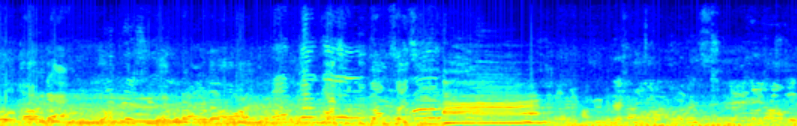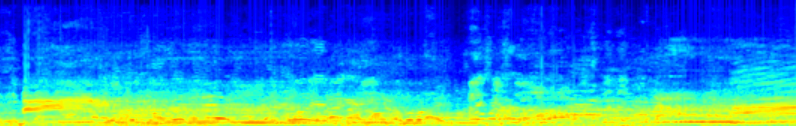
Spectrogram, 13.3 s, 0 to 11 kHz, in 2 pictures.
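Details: Sahiwal bull calves at Ambari market on 29 April 2024, with a farmer from Faridpur buying; drawn-out harmonic moos rise and fall over steady crowd chatter and bargaining voices.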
